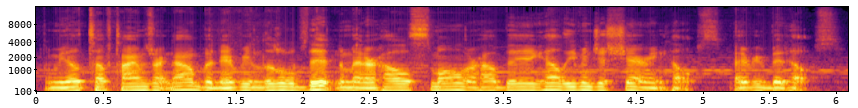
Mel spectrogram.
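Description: A man's voice: lowish voice, fairly even intonation, fairly quick, a little mellow. A man hosting a podcast, giving an informal announcement to listeners in casual language with some mild cursing. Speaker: podcast creator and host. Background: background music.

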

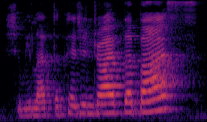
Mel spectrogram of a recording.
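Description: A woman in her thirties leading an interactive read-aloud, putting questions to young children in an animated way. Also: fairly high pitch, moderate pace. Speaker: storytime reader for children. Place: indoors, small plain-walled room. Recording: echoey room.

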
